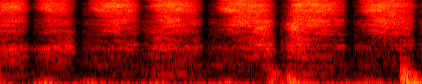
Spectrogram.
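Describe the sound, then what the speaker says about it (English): A wooden piece is hand-sanded with a sanding block to remove fuzzy fibres before spraying, making close, rhythmic back-and-forth rasping strokes, about seven in quick succession. "get it all nice and sanded."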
